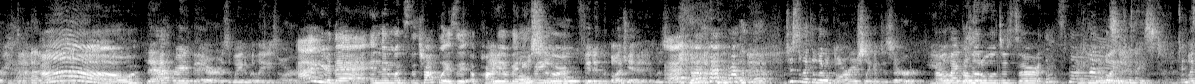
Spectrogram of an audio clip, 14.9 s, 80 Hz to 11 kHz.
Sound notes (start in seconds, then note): 8.4 everyone laughing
